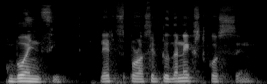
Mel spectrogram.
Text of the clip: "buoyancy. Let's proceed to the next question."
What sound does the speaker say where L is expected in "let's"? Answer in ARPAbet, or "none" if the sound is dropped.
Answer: L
